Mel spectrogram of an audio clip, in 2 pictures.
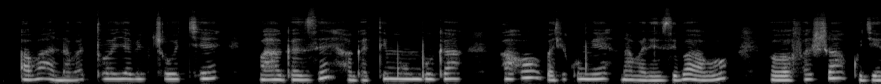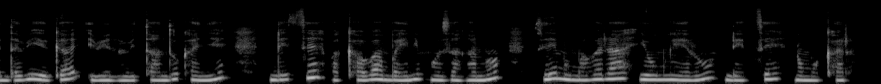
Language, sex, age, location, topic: Kinyarwanda, female, 25-35, Huye, education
